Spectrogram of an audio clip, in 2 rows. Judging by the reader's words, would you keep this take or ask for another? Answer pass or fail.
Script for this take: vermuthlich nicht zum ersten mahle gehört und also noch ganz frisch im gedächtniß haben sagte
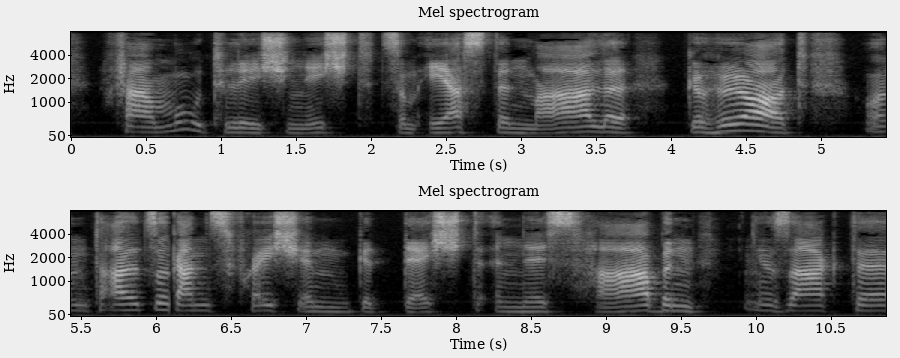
fail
